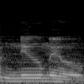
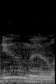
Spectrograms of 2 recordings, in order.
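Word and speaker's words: Nu Mou: You're saying Numu. I always thought it was New Mao. I think it's New Moo, like cow. But I could be wrong.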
